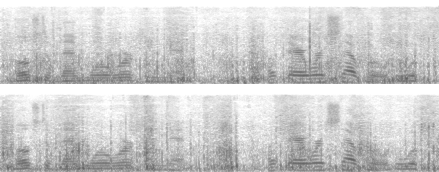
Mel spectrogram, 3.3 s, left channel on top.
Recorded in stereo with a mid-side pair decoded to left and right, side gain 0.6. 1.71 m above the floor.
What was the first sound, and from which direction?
A man speaking, 5° right.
